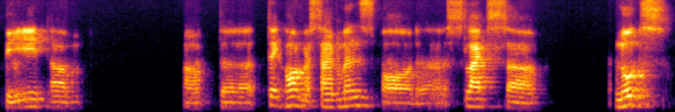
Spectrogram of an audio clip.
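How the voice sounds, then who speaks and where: A man leading an online course orientation, talking haltingly with many ums and uhs. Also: mid-range voice, a little mellow, reverberant, poor audio. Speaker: course instructor.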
